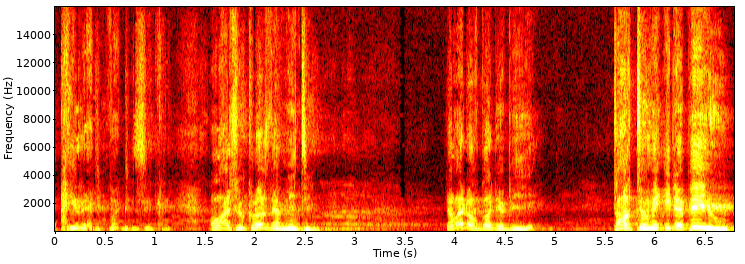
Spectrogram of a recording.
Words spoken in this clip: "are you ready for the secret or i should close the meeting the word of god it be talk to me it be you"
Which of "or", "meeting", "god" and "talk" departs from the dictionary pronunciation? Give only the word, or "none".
or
